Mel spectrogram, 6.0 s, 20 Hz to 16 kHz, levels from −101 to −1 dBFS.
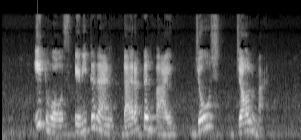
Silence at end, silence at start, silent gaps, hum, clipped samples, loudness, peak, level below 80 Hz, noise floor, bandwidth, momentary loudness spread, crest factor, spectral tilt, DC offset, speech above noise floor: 0.8 s; 0.7 s; none; none; under 0.1%; -20 LUFS; 0 dBFS; -64 dBFS; -58 dBFS; 11.5 kHz; 15 LU; 22 dB; -3 dB/octave; under 0.1%; 37 dB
